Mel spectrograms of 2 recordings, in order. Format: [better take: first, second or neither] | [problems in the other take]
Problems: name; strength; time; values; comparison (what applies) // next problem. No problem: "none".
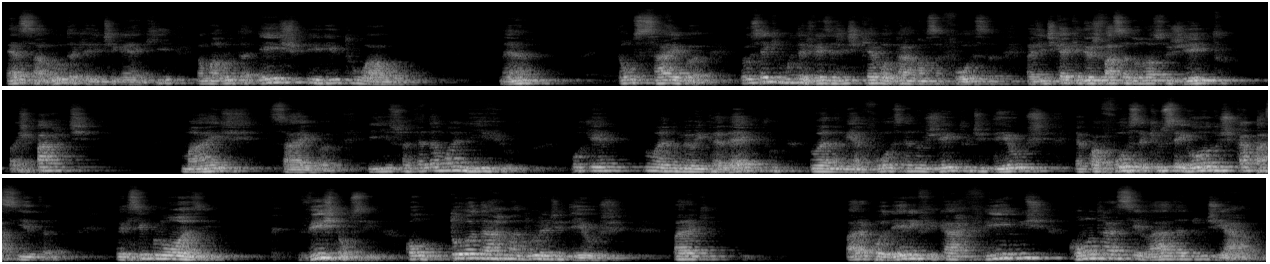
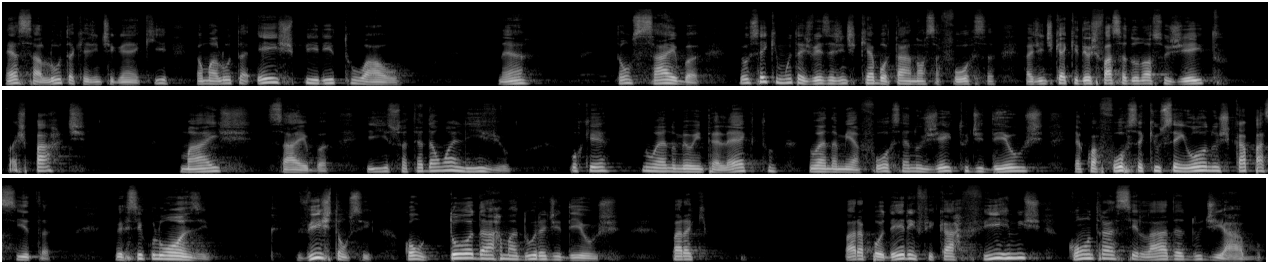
second | off-mic speech; far // room echo; noticeable; dies away in 0.6 s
